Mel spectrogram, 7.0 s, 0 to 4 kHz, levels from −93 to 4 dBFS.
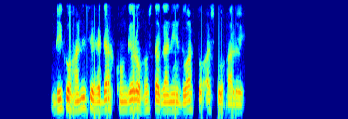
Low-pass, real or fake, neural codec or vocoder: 3.6 kHz; real; none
